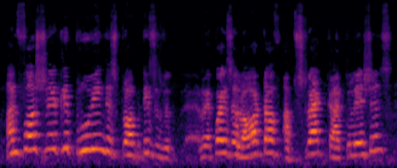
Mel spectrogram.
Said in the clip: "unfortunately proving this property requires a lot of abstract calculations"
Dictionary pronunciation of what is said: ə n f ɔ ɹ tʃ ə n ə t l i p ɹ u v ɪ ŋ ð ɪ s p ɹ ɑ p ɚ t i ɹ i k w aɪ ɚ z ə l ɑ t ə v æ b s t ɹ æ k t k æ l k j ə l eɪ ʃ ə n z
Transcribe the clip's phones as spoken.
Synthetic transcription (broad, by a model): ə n f ɔ ɹ tʃ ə n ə t l i p ɹ u v ɪ ŋ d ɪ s p ɹ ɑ p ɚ t i ɹ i k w aɪ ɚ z ə l ɑ t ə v æ b s t ɹ æ k t k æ l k j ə l eɪ ʃ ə n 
